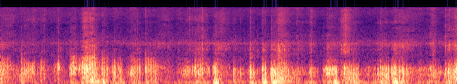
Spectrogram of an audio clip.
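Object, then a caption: Cellulose sponge cloth. Fingernails scratch a thin, flat, yellow textured cellulose sponge cloth. Soft, dry rasping strokes come in uneven bursts, with a muffled low-to-mid scratchy texture and little brightness. The sound stays quiet and close throughout.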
